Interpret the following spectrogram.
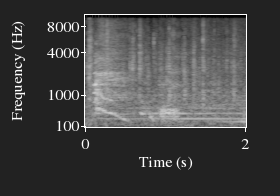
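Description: A person's voice: a long falling squeal at the start, then a short warble about a second in, with a steady low hum behind.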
